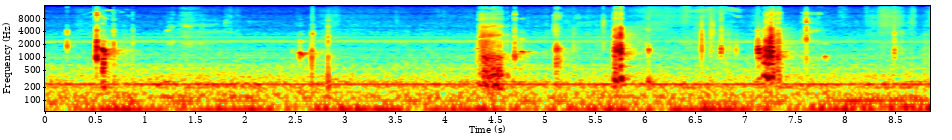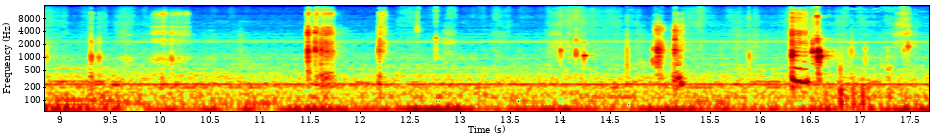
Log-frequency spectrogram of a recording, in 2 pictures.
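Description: Quiet room with a steady hum. Sharp, brief throat catches recur about every one to two seconds, around ten in all, consistent with hiccups.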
